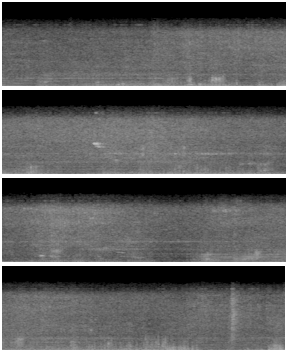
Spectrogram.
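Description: Motor scooter engine running under the rider on a town street, with wind and road noise and other scooters passing. About two-thirds of the way through the engine drops away briefly, then picks up again.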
